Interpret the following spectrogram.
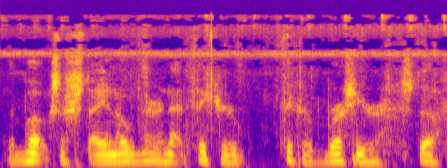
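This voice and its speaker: A man's voice: mid-range voice, steady tone, a little fast, warm tone, rough recording. A man with an Arkansas Southern accent talks casually and plainly, folksy in manner, pointing things out as he explains deer scouting in the woods. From Arkansas, United States. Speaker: deer hunter giving scouting tips. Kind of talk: casual outdoor vlog, explaining while scouting. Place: outdoors in the woods. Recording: outdoor field recording with faint natural noise.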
